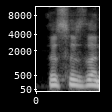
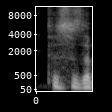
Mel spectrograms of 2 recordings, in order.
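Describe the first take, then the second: First: The sound has a natural, balanced tone. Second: The sound has a bright, treble-heavy tone. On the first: "This is the natural setting" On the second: "This is the bright setting"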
